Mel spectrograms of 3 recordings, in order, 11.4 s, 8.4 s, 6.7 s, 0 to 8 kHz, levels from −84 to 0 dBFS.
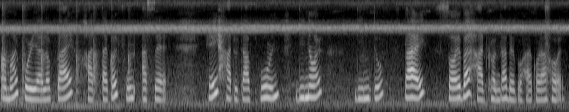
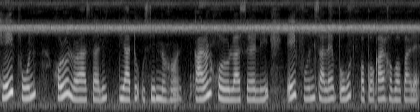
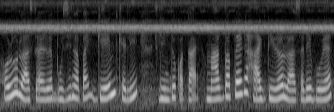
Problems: none marked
